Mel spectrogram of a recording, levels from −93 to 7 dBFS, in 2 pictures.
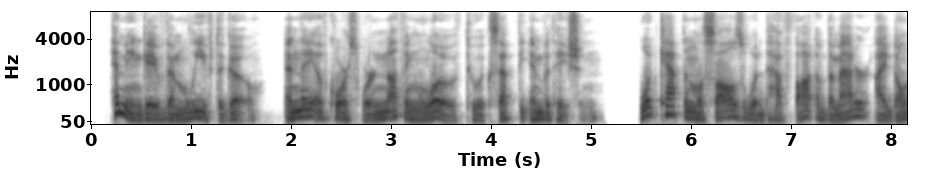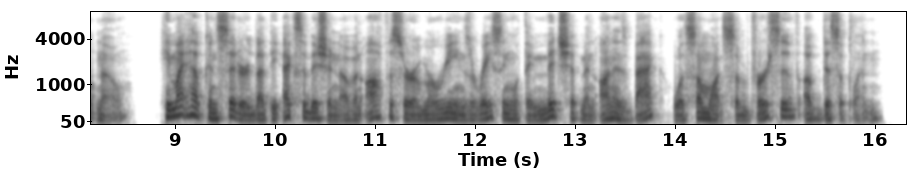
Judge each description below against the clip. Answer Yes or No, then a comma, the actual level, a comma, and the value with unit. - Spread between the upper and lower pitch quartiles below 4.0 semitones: No, average, 4.7 semitones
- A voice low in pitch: Yes, very low, 95 Hz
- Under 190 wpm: No, average, 195 wpm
